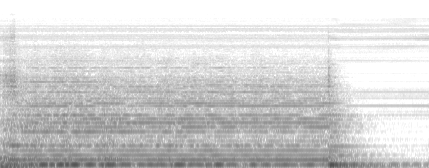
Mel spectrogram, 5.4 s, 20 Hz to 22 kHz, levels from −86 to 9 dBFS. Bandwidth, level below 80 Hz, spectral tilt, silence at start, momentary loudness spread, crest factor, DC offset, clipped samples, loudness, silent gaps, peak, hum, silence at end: 14 kHz; -46 dBFS; -6.5 dB/octave; 0 s; 12 LU; 16 dB; under 0.1%; under 0.1%; -34 LUFS; none; -18 dBFS; none; 0 s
